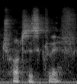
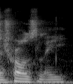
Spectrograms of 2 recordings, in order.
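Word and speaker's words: Trottiscliffe: one of them well like Trotters Cliff isn't it which is trollsly is that how it's pronounced yeah almost yeah um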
